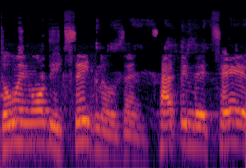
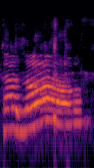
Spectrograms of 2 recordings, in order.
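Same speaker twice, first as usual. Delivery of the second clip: calling out; 13 semitones higher than usual. Retold or imitated. Calling out to everybody.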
